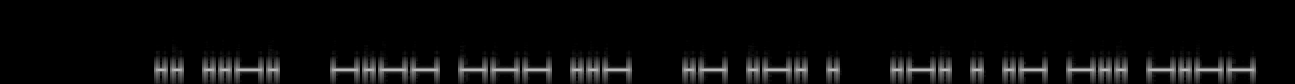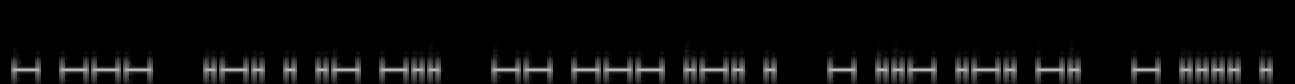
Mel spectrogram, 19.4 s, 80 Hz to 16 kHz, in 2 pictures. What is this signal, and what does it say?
Morse code, heard as a keyed tone, about 19 wpm, 700 Hz. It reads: IF YOU ARE READY TO READ MORE TURN THE
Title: Sentences with 6-Word Phrases - 20wpm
